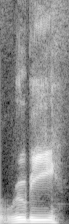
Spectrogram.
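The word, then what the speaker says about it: RWBY: this one's from IGN uh R WBY or Ruby however you want to pronounce it uh finds a new home in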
